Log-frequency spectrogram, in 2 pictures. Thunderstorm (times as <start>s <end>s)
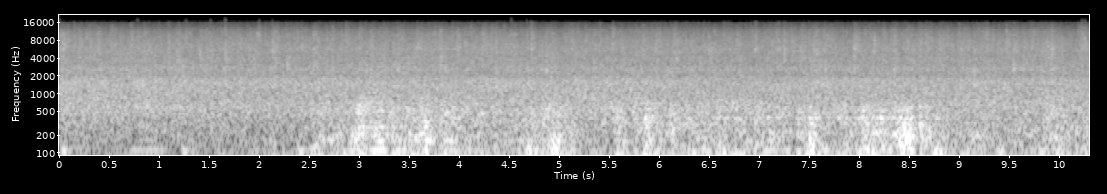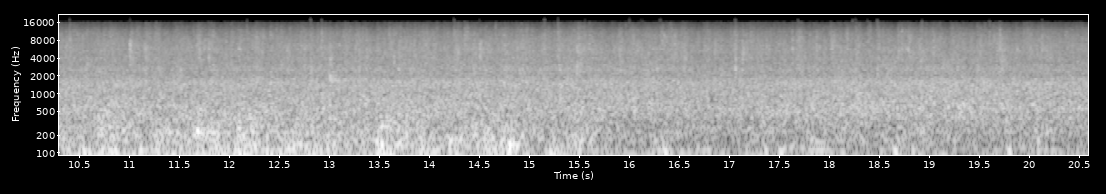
2.5s 15.1s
